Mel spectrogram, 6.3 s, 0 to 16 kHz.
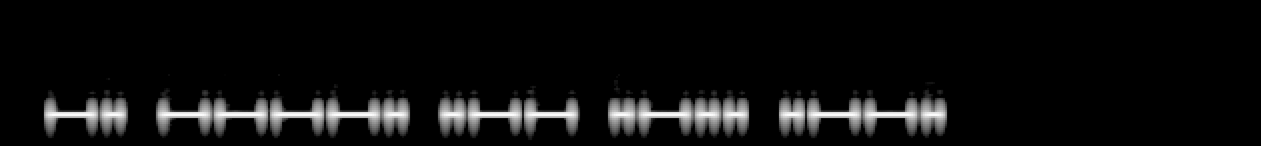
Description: Morse code, heard as a keyed tone, about 17 wpm, 700 Hz. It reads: N9WLP
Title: USA Callsign DE Callsign - 5 Characters - 17wpm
